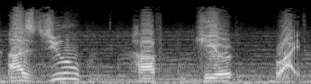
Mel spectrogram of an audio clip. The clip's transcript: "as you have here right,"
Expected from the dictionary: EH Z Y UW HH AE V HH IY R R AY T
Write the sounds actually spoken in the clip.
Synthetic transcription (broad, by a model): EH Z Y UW HH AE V HH IY R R AY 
